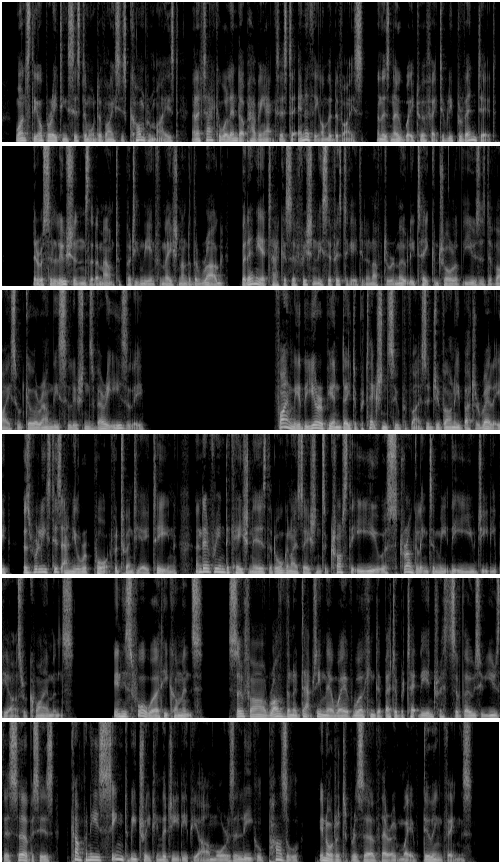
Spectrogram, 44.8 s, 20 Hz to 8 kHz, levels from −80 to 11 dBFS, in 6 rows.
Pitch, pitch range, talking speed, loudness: 100 Hz, 85-115 Hz, 185 wpm, -26 LUFS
